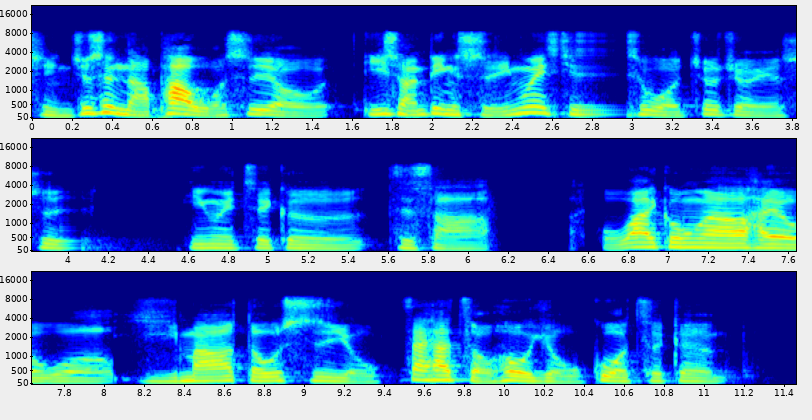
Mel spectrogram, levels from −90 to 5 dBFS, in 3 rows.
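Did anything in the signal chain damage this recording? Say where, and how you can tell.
Yes. At 2.61 to 2.66 s there is a short stall from a late packet at the network and jitter-buffer stage. One sound is held about 27 ms too long, then resumes unbroken. A spectrogram shows frozen, smeared harmonics.

Three call audio freezes follow, at 2.74 to 2.99 s, 3.96 to 4.09 s and 6.09 to 6.53 s, likely from delayed network packets. Each stretches the last sound into a fading buzz or hiss. The longest decays to 350 ms of silence before speech continues intact.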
